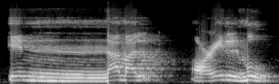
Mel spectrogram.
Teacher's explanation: آگے ہے انما, یہاں پر نون کے اوپر شد ہے، غنہ کریں گے ایک الف کی مقدار، میم کو جب لام سے ملائیں گے دونوں الف بھی اس میں گر جائیں گے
